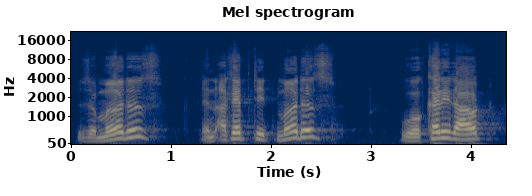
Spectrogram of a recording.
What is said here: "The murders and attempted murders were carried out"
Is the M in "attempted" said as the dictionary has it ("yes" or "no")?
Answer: no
